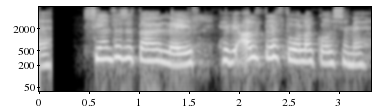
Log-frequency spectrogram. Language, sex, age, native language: Icelandic, female, 15, Icelandic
